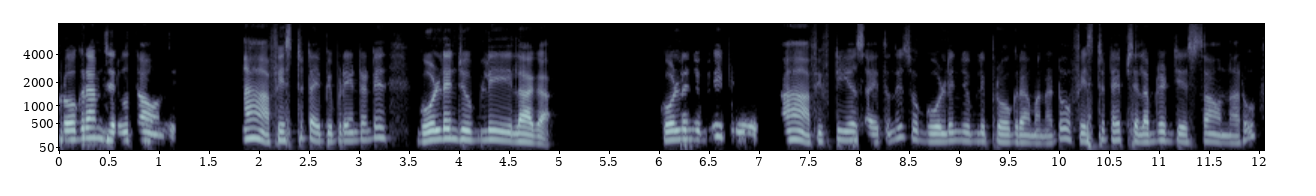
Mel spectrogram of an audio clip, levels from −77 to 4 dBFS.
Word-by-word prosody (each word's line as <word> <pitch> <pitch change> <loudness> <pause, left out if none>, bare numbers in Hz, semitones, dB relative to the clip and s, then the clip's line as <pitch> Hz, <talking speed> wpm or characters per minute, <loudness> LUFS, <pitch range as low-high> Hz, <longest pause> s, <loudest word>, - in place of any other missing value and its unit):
Programme 190 +4 +5
జరుగుతా 155 +1 +2
ఉంది. 120 - -9 0.8
ఆ! - - +4 0.2
Fest 160 +5 -1
type. 145 -1 +1
ఇప్పుడేంటంటే 155 +6 -3 0.4
గోల్డెన్ 180 +3 +5
జూబ్లీలాగా. 160 -7 +3 1.2
గోల్డెన్ 175 +2 +3
జూబ్లీ 170 +8 -3
ఇప్పుడు 160 - -5 0.5
ఆ! - - +3 0.2
50 145 +4 -5
ఇయర్స్ 160 -1 -1
అయితుంది. 145 +7 -5
సో, 180 - -5 0.2
గోల్డెన్ 140 +3 +1
జూబ్లీ 145 -1 -5
ప్రోగ్రామ్ 130 -2 -1
అన్నట్టు 120 +11 -6
ఫెస్ట్ 145 +4 -3
టైప్ 165 0 -2
సెలబ్రేట్ 145 +2 0
చేస్తా 135 +2 -3
ఉన్నారు. 120 -3 -5
155 Hz, 130 wpm, -24 LUFS, 140-170 Hz, 1.2 s, ప్రోగ్రామ్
